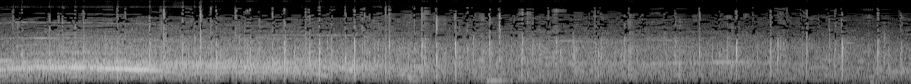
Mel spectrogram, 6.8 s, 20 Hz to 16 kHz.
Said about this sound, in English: While you're in such a great mood, give a warm round of applause to our B3 organ player, Todd Caldwell.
